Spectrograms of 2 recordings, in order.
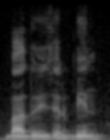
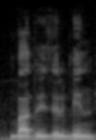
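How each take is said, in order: Both takes have the same delivery.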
